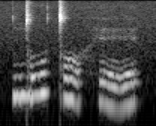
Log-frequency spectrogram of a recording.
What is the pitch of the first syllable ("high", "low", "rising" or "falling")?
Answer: rising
